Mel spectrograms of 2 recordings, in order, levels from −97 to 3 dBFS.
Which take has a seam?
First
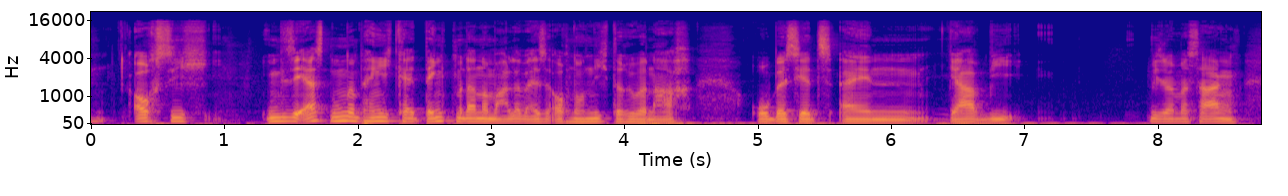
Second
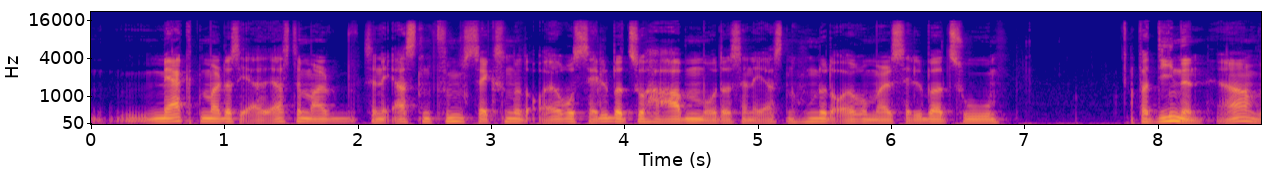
second; 1 cut; at 2.0 s

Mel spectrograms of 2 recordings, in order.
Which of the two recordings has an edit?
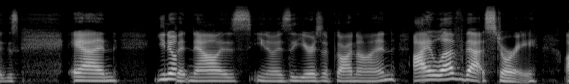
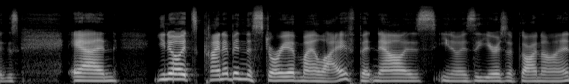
first; 2 cuts; at 1.7 s, 4.1 s

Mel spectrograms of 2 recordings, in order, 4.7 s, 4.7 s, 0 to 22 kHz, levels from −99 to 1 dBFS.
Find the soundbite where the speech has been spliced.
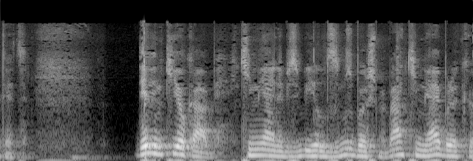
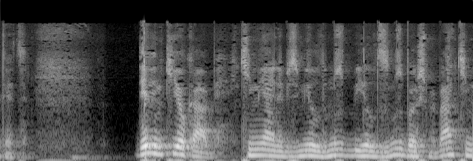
first; 1 cut; at 3.0 s

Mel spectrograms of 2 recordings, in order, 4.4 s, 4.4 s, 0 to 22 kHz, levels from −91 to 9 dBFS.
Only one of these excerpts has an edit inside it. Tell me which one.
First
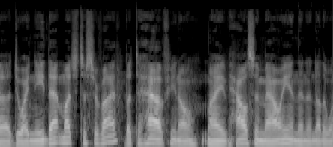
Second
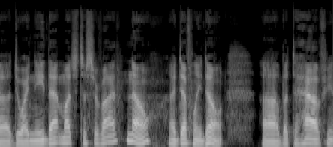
first; 1 cut; at 1.7 s

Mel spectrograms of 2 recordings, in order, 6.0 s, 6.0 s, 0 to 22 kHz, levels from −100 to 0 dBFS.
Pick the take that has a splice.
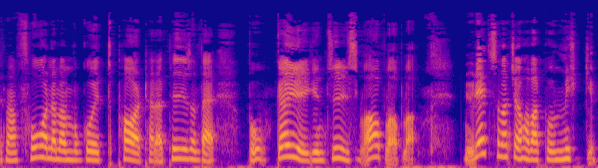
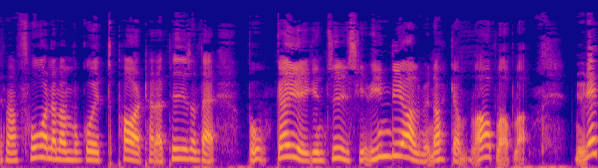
first; 1 cut; at 3.5 s

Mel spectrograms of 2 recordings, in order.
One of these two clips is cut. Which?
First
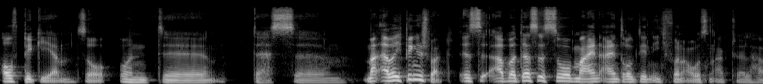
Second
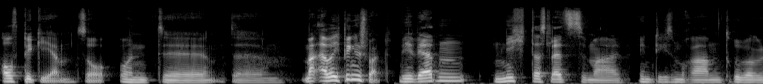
second; 3 cuts; at 2.3 s, 3.9 s, 6.3 s

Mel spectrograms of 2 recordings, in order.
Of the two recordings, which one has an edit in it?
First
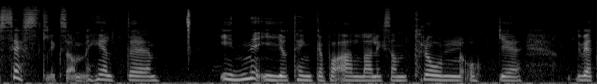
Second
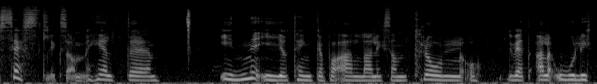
second; 1 cut; at 5.0 s

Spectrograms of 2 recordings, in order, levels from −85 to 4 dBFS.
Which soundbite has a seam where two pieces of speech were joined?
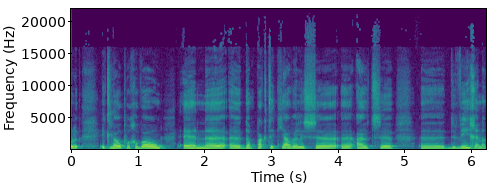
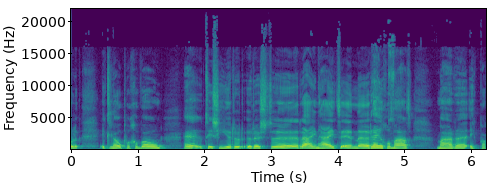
first; 1 cut; at 1.5 s

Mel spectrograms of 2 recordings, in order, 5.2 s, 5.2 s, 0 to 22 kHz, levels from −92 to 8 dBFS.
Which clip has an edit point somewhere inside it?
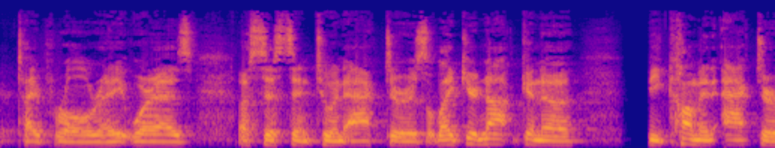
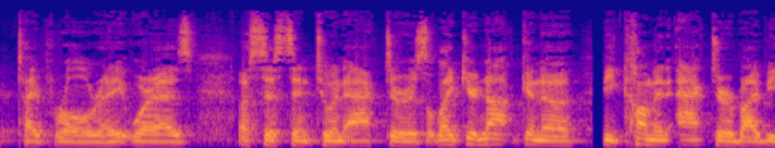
second; 1 cut; at 3.9 s

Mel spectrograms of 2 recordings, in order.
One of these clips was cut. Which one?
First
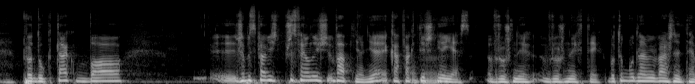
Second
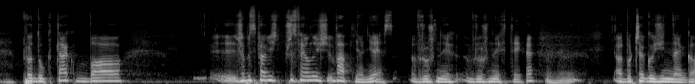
second; 2 cuts; at 3.8 s, 5.3 s

